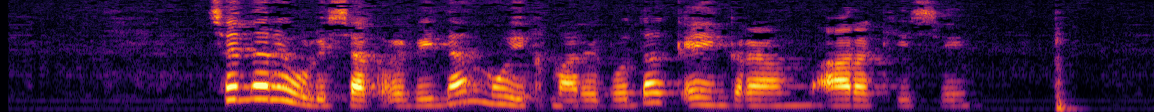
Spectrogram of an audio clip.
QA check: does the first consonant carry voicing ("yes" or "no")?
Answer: no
